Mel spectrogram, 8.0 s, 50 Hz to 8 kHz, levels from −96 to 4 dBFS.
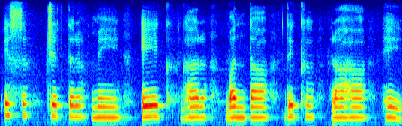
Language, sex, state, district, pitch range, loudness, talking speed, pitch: Hindi, female, Madhya Pradesh, Bhopal, 195-215 Hz, -18 LUFS, 65 wpm, 200 Hz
